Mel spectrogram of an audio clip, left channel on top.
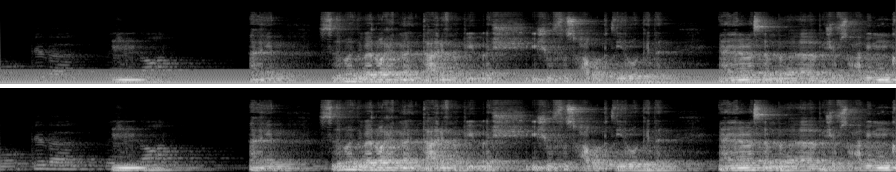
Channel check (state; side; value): noise; left; hum, 5 dB below the sound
